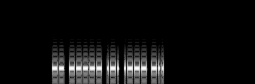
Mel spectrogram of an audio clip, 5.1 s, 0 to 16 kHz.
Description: Morse code, heard as a keyed tone, about 34 wpm, 700 Hz. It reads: M0RJD
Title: DXCC-100 Call Signs - 5 Characters - Repeated 3x - 35wpm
